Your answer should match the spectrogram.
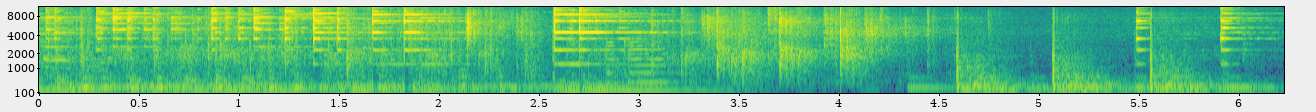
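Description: Chindon-ya street band music: the chindon drum rig's small drums and brass gong struck in a beat of sharp hits and metallic clinks, with a big gorosu bass drum and a saxophone holding low notes. The playing thins briefly about four seconds in, then picks up again.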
